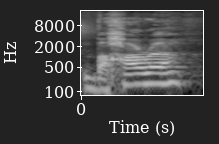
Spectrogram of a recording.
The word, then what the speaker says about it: Bharara: It's Bharara, I believe is how you say that. H is silent.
